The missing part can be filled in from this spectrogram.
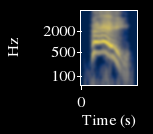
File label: Hey F, female; Calls, attention; VoiceBox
